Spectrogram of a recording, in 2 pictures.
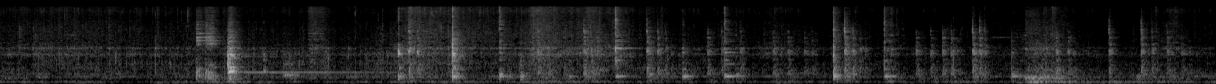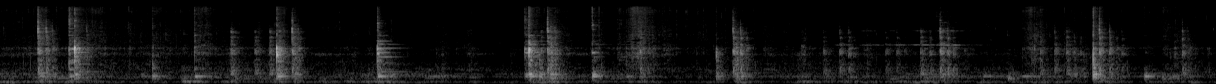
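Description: Soybean vadi curry simmers in a pan, giving a soft, steady sizzle broken by intermittent scrapes and clinks of a spoon stirring against the metal. The cooking is close by and moderately quiet, with no talking.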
